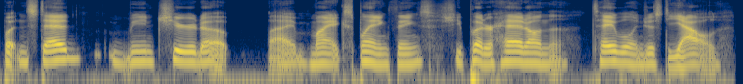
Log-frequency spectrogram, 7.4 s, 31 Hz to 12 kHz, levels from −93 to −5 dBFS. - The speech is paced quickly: No, average, 160 wpm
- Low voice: No, medium, 145 Hz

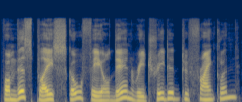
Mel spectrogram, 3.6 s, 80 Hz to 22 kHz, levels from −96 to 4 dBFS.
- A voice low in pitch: No, medium, 165 Hz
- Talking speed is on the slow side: Yes, slow, 130 wpm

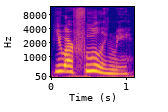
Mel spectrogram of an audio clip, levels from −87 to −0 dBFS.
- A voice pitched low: No, high, 240 Hz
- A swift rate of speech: Yes, fast, 215 wpm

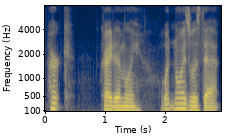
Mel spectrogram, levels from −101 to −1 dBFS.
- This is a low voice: Yes, low, 120 Hz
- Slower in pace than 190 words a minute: Yes, average, 140 wpm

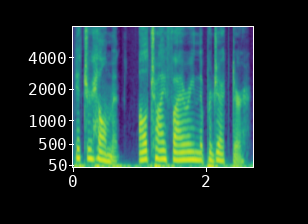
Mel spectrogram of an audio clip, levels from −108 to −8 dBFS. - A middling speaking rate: Yes, average, 180 wpm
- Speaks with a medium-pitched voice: Yes, medium, 165 Hz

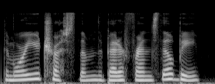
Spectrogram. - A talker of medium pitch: No, high, 205 Hz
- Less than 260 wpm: No, fast, 280 wpm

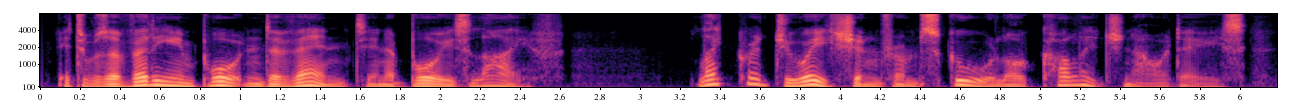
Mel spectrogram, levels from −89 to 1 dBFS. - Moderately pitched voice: No, low, 115 Hz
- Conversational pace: Yes, average, 165 wpm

